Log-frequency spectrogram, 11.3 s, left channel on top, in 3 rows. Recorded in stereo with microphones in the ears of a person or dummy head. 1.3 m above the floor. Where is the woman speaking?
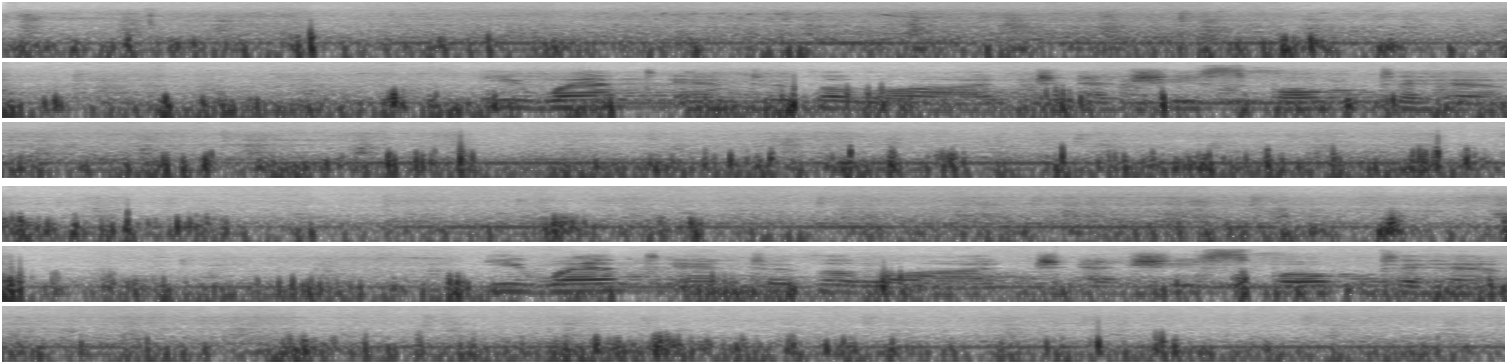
5° left (ahead or behind), 3 m.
